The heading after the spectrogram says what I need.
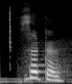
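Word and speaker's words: subtle: एंड the next सटल। सडल में भी silent है और ऐसी बात जो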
